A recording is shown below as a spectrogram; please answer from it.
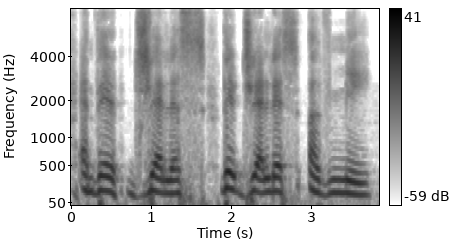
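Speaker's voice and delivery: boastful presidential impression; Donald Trump. President boasting about why they're after him, blustering impression. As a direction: brag as the president, drawing out the last phrases. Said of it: "enough of Don".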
